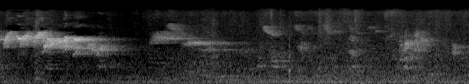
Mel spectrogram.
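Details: A red-whiskered bulbul in full competitive song gives a loud burst of bright, chattering notes, then softer fluty phrases, with faint background noise.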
